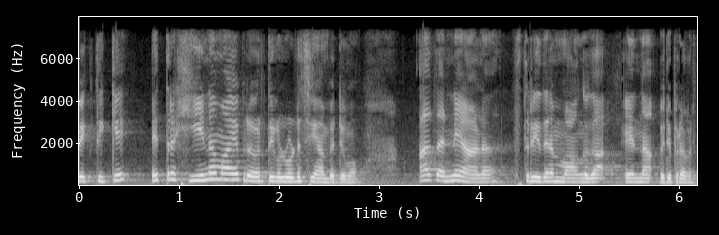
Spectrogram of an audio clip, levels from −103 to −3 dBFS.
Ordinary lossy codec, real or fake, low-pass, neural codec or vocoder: AAC, 48 kbps; real; 7.2 kHz; none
